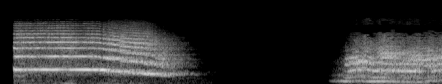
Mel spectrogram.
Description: Elephant.mp3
